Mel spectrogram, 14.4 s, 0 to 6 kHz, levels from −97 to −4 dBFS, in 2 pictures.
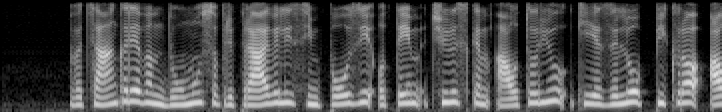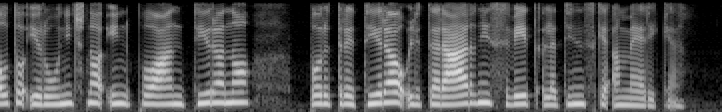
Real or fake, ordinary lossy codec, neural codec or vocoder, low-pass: fake; none; autoencoder, 48 kHz, 128 numbers a frame, DAC-VAE, trained on Japanese speech; 5.4 kHz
